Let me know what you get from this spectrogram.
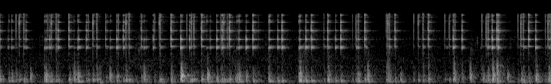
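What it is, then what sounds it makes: Glass tumbler. Long matte nails of both hands tap rapidly and irregularly on an empty, clear, thick-bottomed glass tumbler standing upright. Quick bursts of bright, high clinks ring briefly around 3.2 kHz, with soft, dull knocks underneath.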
